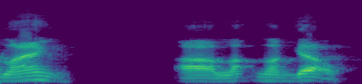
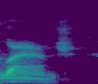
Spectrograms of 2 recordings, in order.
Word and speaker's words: Lange: My last name is pronounced Lang, like the word bang.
